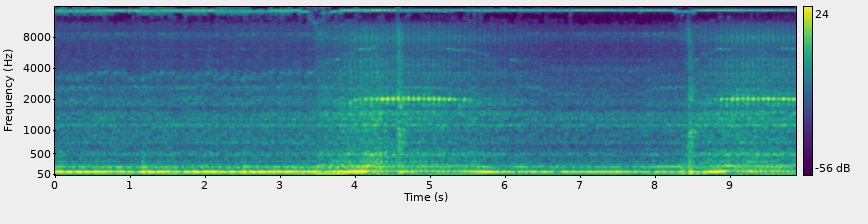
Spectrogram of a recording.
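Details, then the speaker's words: Procharged 1996 Mustang GT, EGR deleted, exhaust leak partly fixed, new aftermarket 42 lb injector MAF: rough lumpy idle that stalls when MAF is plugged in; owner suspects computer or MAF wiring rather than sensor. "As soon as I plug the MAF in, it kills the car. Interesting."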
